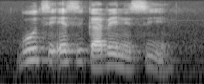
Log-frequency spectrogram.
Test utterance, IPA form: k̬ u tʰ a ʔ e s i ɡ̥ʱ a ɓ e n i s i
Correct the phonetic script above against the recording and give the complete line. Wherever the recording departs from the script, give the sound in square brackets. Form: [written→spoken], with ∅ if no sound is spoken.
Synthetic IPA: k̬ u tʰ [a→i] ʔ e s i ɡ̥ʱ a ɓ e n i s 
